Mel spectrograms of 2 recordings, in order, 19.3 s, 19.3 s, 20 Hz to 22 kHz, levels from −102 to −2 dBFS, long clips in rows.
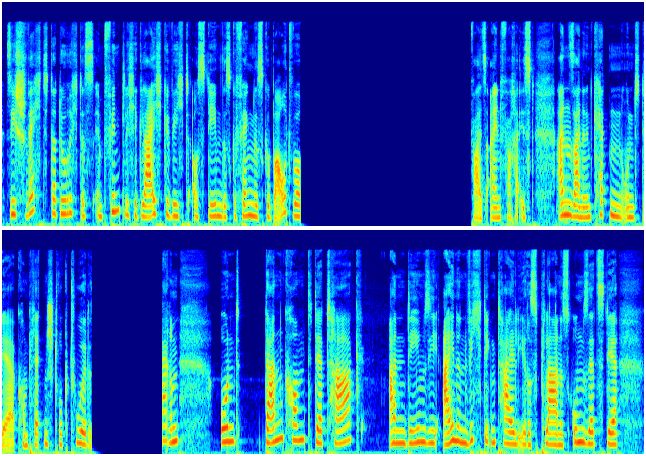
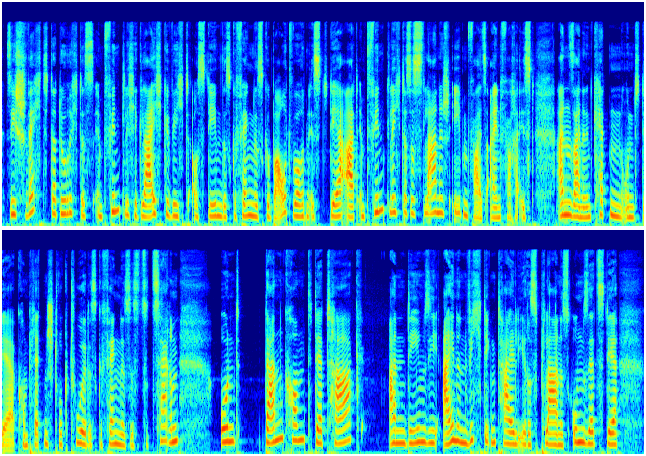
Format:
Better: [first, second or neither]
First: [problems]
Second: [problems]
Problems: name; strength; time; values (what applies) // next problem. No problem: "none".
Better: second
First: audio cutting out; at 4.5 s for 2.5 s and at 11 s for 1 s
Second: none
